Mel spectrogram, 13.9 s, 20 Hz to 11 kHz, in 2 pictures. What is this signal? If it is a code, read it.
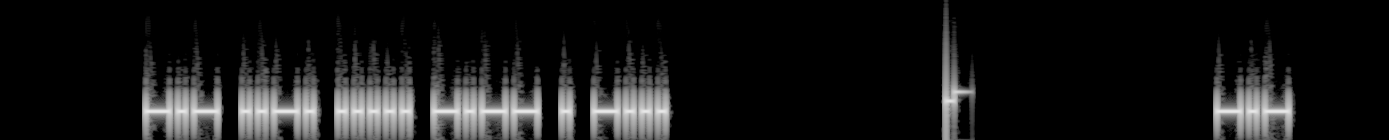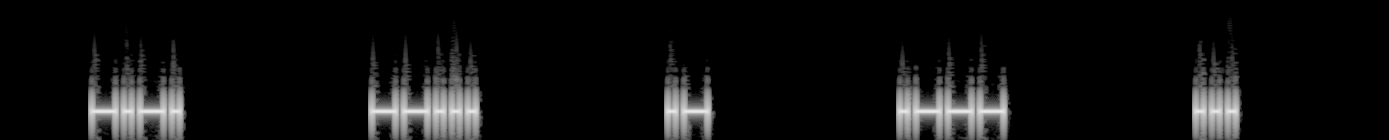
Morse code, heard as a keyed tone, about 32 wpm, spaced as for 13 wpm, 700 Hz. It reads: KF5YEB KC7AJS
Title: USA Call Signs - 6 Characters - 8x Character Spacing - 30wpm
